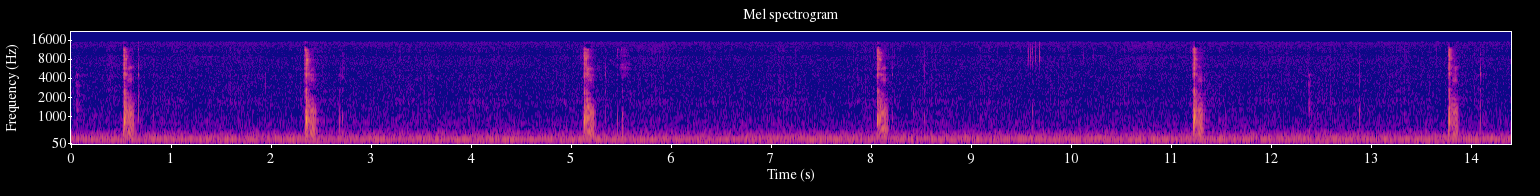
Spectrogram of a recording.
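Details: Six brief sharp hiccups at irregular intervals of about two to three seconds, roughly 25 a minute, over a steady low background hum; little hiccups.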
